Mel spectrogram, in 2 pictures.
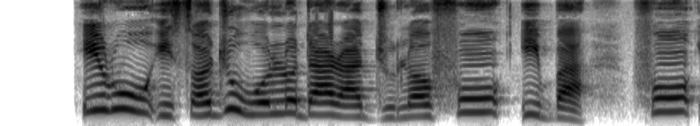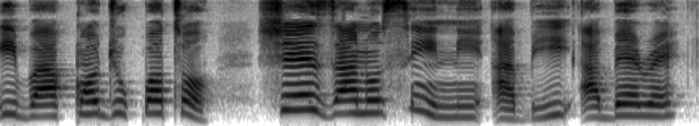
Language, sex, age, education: Yoruba, female, 15-29, tertiary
